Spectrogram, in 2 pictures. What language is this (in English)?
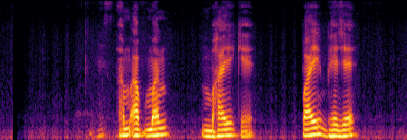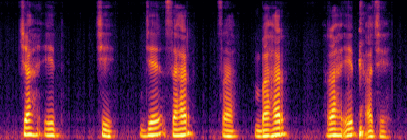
Maithili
